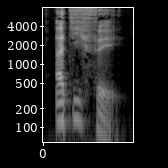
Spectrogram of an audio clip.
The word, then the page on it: attifer: francais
